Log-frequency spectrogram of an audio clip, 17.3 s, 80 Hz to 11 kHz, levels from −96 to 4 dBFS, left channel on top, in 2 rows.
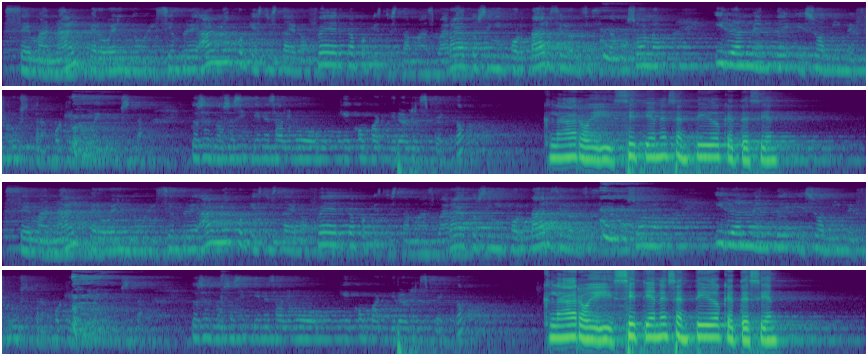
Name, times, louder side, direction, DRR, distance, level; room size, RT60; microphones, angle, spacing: voice 1, 0.0-9.9 10.2-13.3, left 1 dB, 20° left, 1 dB, 2.2 m, -41 dB
sound 1, 6.0-6.6 9.3-9.9 10.8-10.9, right 4 dB, 55° right, 1.0 m, -42 dB
voice 2, 14.1-16.4, right 4 dB, 70° right, 17 dB, 0.5 m, -25 dB
19.5 x 17.0 x 9.6 m, 2.3 s
head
